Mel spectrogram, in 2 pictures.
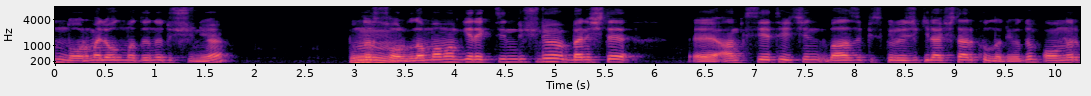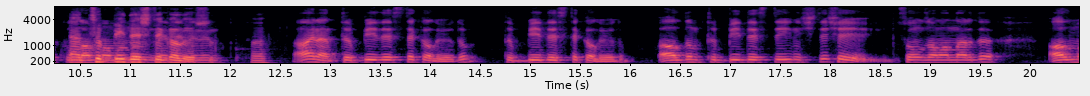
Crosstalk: present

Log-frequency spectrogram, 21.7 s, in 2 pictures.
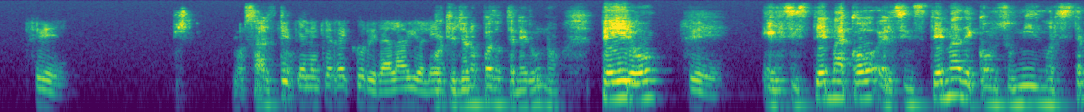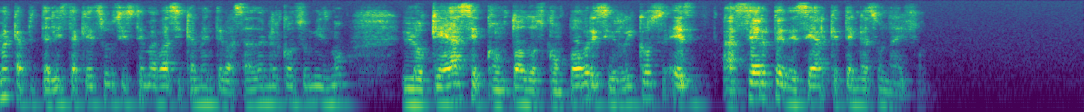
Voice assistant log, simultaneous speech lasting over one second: none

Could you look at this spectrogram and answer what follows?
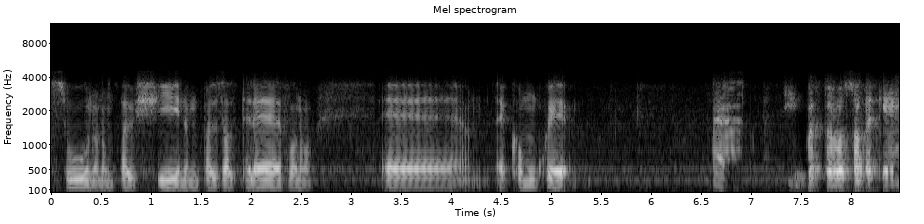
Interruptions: none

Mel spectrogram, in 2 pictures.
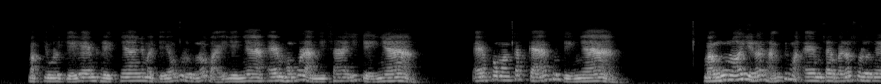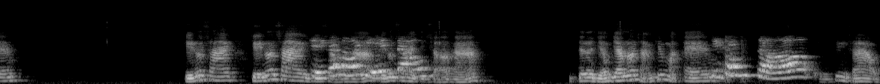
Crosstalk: present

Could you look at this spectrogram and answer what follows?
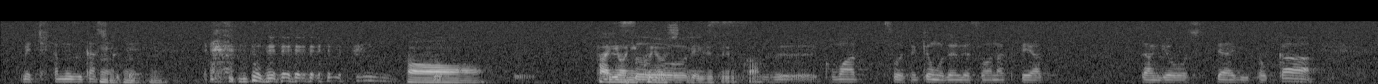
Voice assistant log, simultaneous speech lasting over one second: present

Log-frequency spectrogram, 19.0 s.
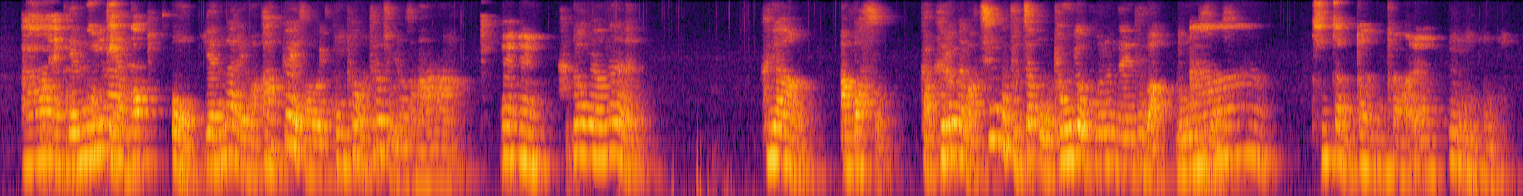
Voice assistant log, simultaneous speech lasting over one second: present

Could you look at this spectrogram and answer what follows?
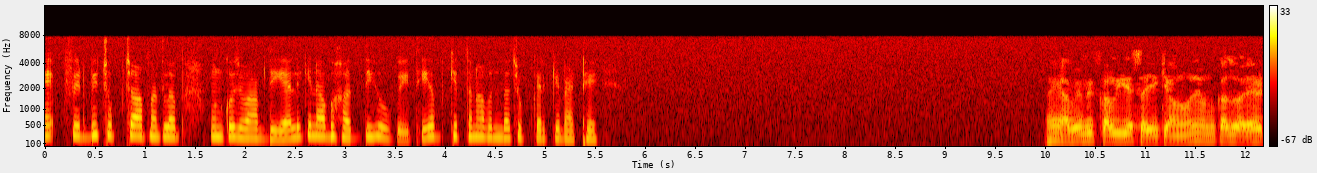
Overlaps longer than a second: none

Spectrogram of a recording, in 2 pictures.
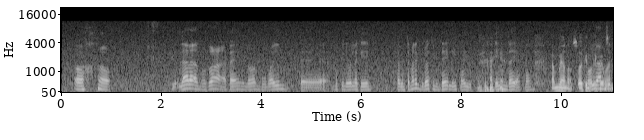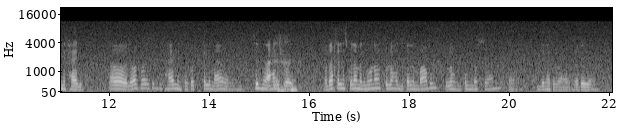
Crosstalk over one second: none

